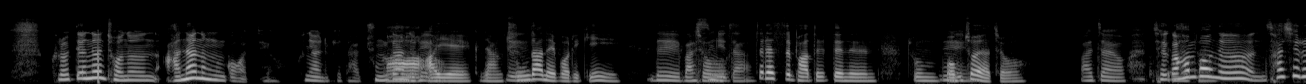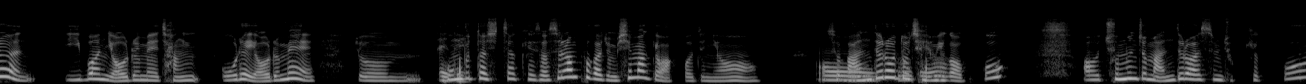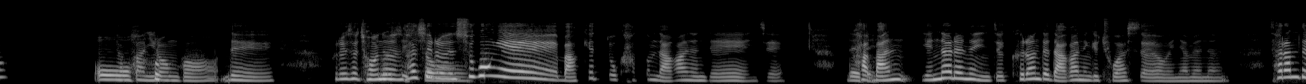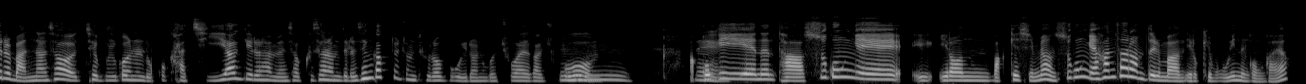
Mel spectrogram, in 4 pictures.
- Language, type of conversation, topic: Korean, podcast, 창작 루틴은 보통 어떻게 짜시는 편인가요?
- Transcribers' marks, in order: teeth sucking; tapping; other background noise; laugh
